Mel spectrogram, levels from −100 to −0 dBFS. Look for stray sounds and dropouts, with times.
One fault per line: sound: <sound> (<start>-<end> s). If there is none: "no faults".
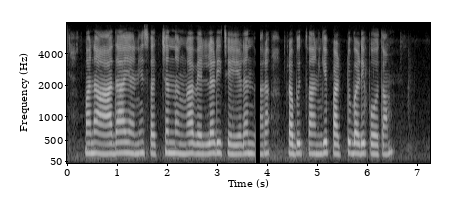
sound: dropout (3.8-3.9 s)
